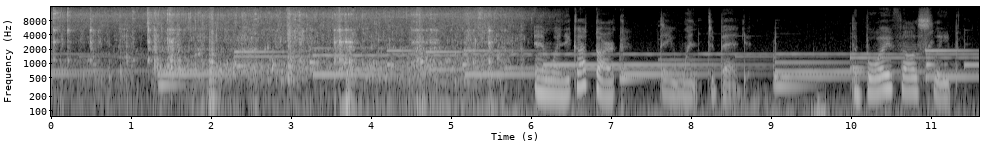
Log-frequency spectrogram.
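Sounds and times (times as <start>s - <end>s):
washing dishes: 0.0s - 6.0s
speech: 6.1s - 9.2s, 10.0s - 11.4s.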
